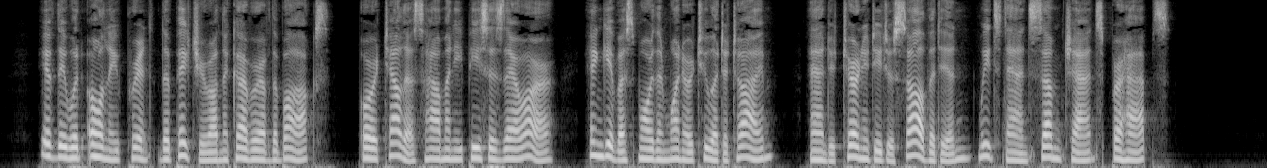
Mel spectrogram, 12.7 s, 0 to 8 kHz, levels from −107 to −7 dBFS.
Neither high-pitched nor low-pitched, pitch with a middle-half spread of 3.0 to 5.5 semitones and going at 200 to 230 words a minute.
Yes: medium, 170 Hz; average, 3.6 semitones; fast, 205 wpm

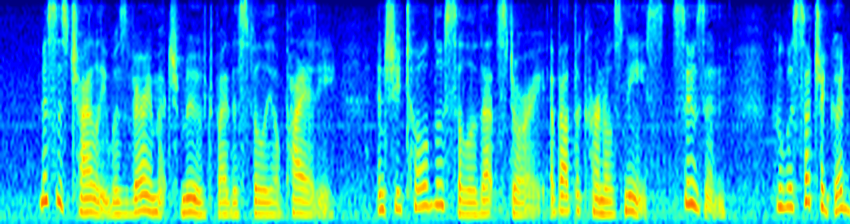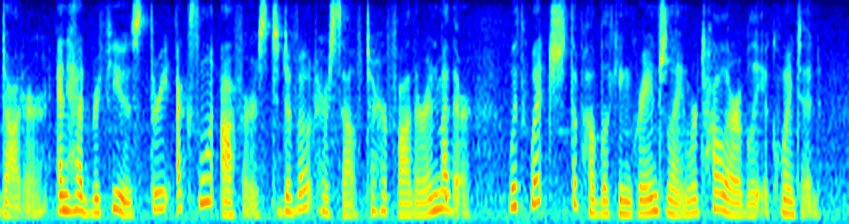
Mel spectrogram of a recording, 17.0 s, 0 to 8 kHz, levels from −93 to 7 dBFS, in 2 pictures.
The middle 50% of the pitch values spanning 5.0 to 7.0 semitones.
Yes: wide, 5.4 semitones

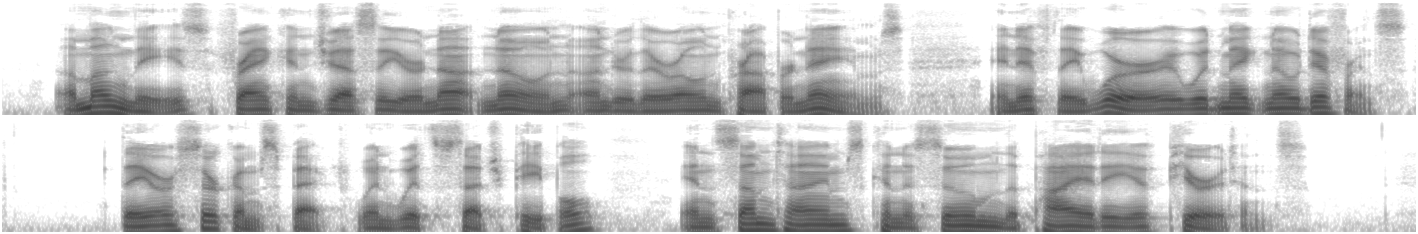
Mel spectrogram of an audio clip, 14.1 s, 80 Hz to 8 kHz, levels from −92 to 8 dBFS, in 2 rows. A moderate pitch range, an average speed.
Yes: average, 4.2 semitones; average, 155 wpm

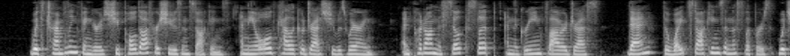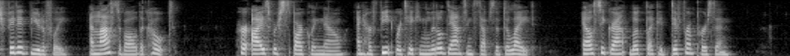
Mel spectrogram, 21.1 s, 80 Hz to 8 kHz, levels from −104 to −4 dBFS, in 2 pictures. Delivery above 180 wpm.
Yes: average, 190 wpm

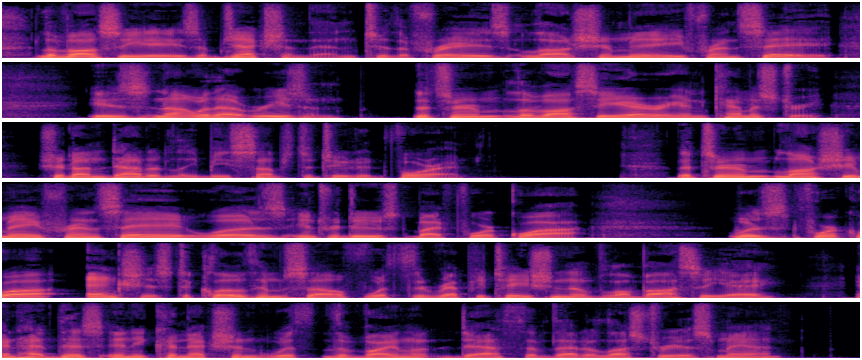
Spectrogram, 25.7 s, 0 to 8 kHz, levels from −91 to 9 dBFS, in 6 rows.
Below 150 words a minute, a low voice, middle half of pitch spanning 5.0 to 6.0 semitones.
Yes: slow, 135 wpm; low, 105 Hz; wide, 5.5 semitones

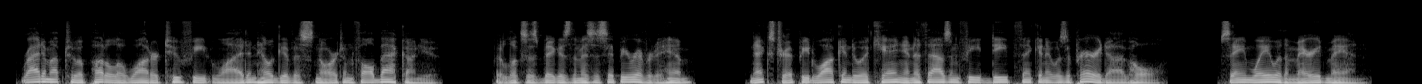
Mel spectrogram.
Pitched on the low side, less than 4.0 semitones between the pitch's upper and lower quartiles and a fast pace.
Yes: very low, 95 Hz; average, 3.6 semitones; fast, 230 wpm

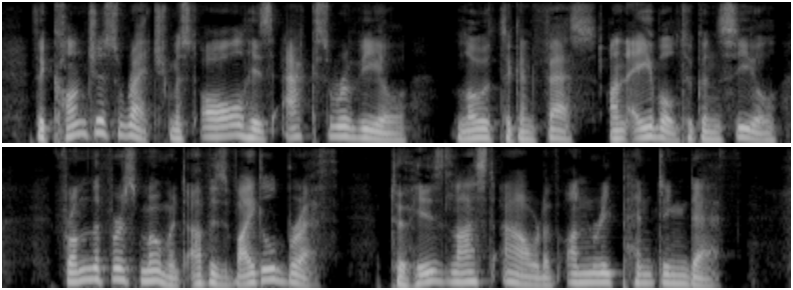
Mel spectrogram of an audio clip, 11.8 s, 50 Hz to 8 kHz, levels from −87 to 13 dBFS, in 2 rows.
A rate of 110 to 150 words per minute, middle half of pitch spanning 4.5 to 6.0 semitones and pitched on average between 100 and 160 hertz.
Yes: average, 145 wpm; average, 4.8 semitones; low, 135 Hz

